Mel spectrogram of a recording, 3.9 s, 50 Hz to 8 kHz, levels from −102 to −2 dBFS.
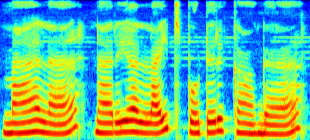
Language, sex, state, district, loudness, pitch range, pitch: Tamil, female, Tamil Nadu, Nilgiris, -12 LUFS, 205-235 Hz, 215 Hz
